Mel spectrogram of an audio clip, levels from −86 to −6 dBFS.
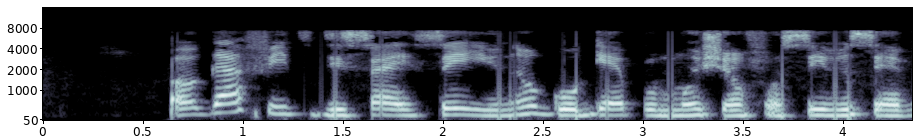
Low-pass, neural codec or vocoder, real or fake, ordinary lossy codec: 7.2 kHz; none; real; MP3, 64 kbps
